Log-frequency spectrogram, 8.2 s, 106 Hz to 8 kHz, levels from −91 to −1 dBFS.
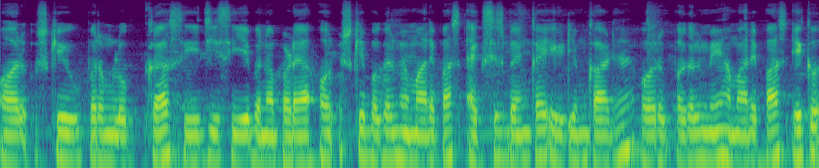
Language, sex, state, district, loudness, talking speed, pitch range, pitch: Hindi, male, Chandigarh, Chandigarh, -17 LUFS, 200 wpm, 125-135 Hz, 130 Hz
